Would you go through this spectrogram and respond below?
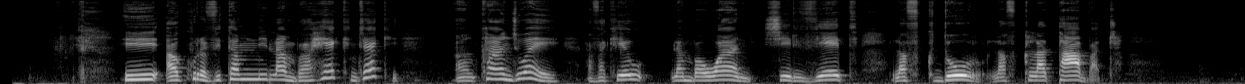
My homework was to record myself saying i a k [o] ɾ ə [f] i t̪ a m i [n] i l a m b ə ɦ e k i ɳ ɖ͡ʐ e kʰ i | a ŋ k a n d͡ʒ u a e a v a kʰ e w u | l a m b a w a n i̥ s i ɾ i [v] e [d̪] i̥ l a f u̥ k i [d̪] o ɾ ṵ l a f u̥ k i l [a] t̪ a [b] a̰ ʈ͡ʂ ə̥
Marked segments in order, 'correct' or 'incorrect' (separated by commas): incorrect, incorrect, correct, correct, incorrect, correct, correct, correct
